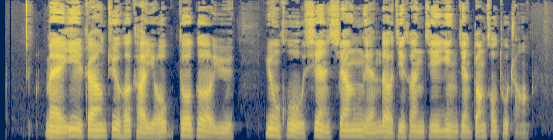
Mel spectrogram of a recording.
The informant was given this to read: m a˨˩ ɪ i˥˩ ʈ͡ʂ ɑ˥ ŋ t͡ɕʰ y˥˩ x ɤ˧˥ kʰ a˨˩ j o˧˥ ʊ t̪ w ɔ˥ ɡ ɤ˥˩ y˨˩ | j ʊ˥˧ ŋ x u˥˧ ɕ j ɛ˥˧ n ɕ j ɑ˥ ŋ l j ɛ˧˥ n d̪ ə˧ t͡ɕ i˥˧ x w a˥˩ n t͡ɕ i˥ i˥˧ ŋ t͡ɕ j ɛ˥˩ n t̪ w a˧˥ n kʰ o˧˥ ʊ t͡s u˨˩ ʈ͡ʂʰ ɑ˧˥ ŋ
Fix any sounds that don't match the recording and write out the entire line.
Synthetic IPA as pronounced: m e˨˩ ɪ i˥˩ ʈ͡ʂ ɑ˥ ŋ t͡ɕ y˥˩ x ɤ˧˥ kʰ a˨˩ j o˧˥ ʊ t̪ w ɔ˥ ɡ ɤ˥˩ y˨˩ | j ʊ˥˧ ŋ x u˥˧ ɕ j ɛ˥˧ n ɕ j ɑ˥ ŋ l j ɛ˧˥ n d̪ ə˧ t͡ɕ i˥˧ s w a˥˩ n t͡ɕ i˥ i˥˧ ŋ t͡ɕ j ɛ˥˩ n t̪ w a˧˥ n kʰ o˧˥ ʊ t͡s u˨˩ ʈ͡ʂʰ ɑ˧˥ ŋ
